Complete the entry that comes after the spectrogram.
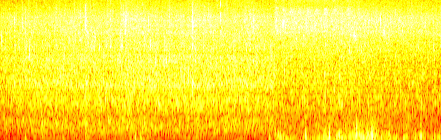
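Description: Water flows steadily down a small stream where gold is panned, a close, even rushing and gurgling that runs throughout, with a few low splashes near the end.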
